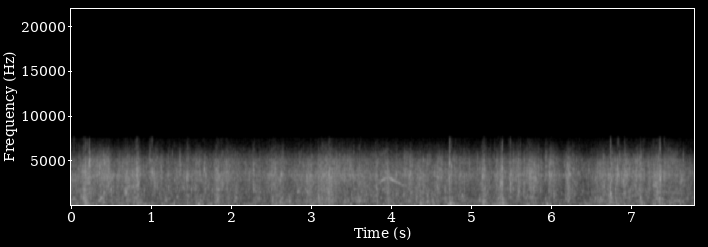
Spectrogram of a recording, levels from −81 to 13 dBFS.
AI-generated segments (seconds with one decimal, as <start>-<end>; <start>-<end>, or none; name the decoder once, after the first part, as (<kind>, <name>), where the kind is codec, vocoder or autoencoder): 2.6-7.3 (vocoder, BigVGAN v2)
